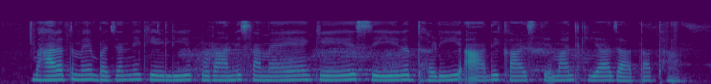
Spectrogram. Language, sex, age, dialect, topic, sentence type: Hindi, female, 18-24, Kanauji Braj Bhasha, agriculture, statement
